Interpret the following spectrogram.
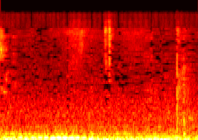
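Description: A steady low rumble with no speech, swelling slightly in the middle, and one faint tick about two-thirds of the way through.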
